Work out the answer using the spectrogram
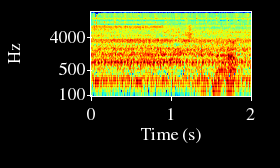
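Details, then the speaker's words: Denford Viceroy pillar drill, Hoover 3-phase motor after bearing replacement: normal running, steady even hum with quiet spindle whir, noise only from the front, none from the motor at the back. "That is the drill. Noise from the front. Absolutely no noise from the motor at the back."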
